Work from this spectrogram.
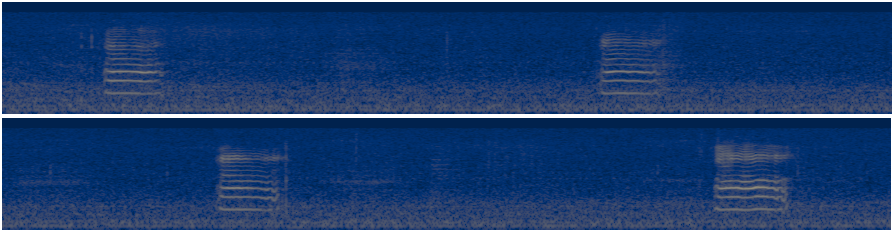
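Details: Stray cat mewing softly while its lower back is patted, four short harmonic meows spaced about two and a half seconds apart over a low, steady background hum.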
